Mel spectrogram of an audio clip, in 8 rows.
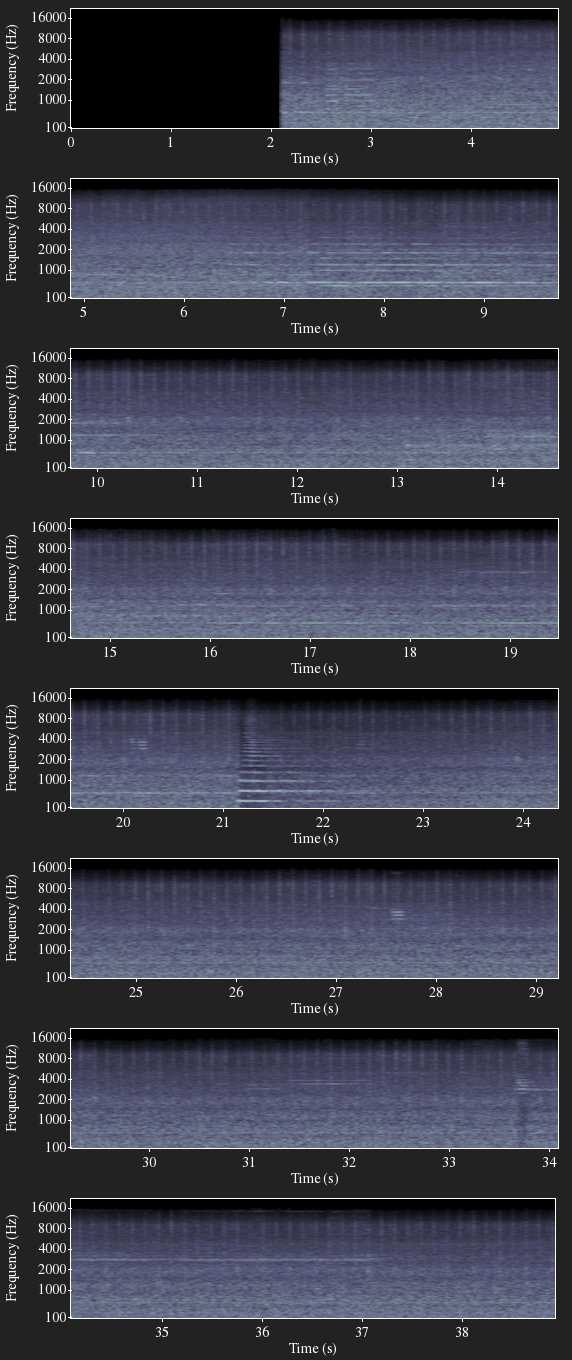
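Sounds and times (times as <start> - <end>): train engine and rail rumble: 2.1 - 38.9
locomotive horn toot: 2.3 - 3.4, 5.8 - 10.8, 15.8 - 22.7, 27.5 - 27.9, 31.2 - 32.2, 33.6 - 37.3.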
